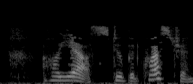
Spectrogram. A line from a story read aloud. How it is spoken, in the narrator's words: he muttered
